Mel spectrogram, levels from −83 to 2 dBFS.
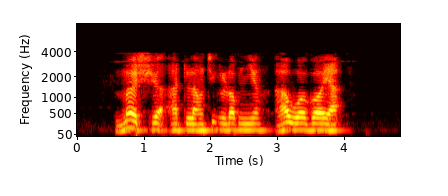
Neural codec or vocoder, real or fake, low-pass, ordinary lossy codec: none; real; 7.2 kHz; AAC, 16 kbps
